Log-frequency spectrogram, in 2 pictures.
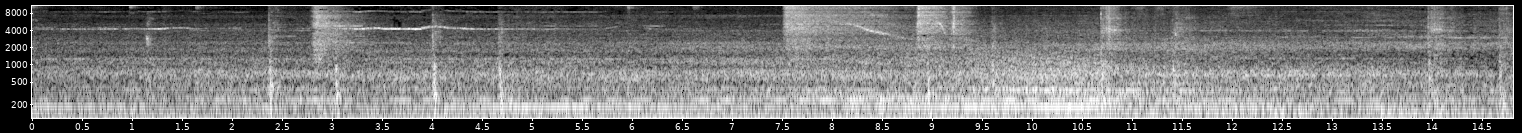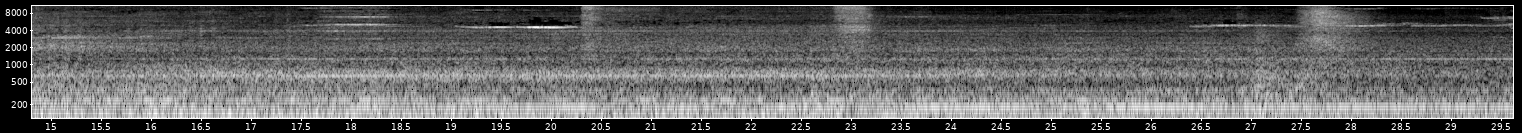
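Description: GO Transit bilevel coaches roll past on the rails with high wheel squeal, followed by the MP40PH-3C diesel locomotive pushing the train out. The engine drone grows louder as it passes and then eases as the train draws away, with several sharp hisses or clacks along the way.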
